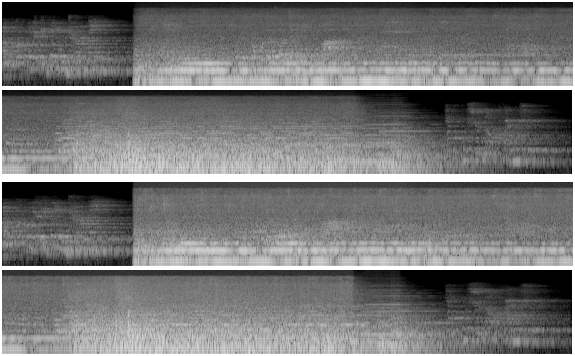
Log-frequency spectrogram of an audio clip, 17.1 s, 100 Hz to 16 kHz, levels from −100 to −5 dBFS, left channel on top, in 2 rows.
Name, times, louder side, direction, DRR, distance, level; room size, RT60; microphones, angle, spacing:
voice 1, 0.0-1.6 5.7-7.0 7.5-7.9 8.6-9.0 9.6-10.1 10.5-12.2 15.2-16.5, equal, 25° left, -7 dB, 4.4 m, -50 dB
sound 1, 2.0-13.8, right 1 dB, 90° right, 1.2 m, -32 dB
voice 2, 2.1-2.9 3.5-5.3 7.7-7.9 8.5-8.6 9.3-10.2, left 1 dB, 45° left, -9 dB, 2.6 m, -43 dB
sound 2, 9.3-14.5, right 1 dB, 55° right, 3.1 m, -35 dB
14.0 x 14.0 x 5.5 m, 2.8 s
head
